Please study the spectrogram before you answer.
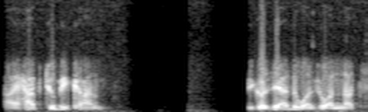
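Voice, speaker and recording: Over a tinny phone line, a man whose first language is Arabic speaks as a guest author in a radio interview. His voice is medium-pitched with a breathy edge and a moderate pace, and he's emphatic and combative, addressing listeners directly.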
